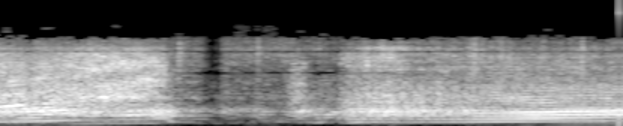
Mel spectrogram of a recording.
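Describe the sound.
A car engine revs as the car drives off, a loud harmonic drone that dips and thins for a moment in the middle before swelling back up to full strength.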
